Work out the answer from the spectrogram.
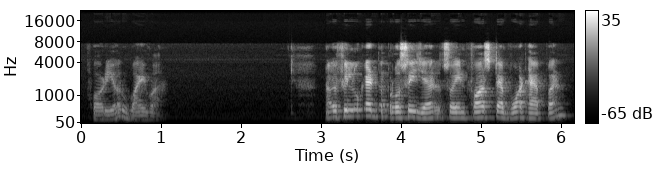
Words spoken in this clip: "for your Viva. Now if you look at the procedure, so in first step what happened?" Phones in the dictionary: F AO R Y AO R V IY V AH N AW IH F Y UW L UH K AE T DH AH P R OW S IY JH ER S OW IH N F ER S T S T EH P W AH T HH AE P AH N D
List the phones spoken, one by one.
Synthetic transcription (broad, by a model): F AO R Y AO R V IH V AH N AW IH F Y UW L UH K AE T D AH P R OW S IY JH ER S OW IH N F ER T S T EH P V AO T HH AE P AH N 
